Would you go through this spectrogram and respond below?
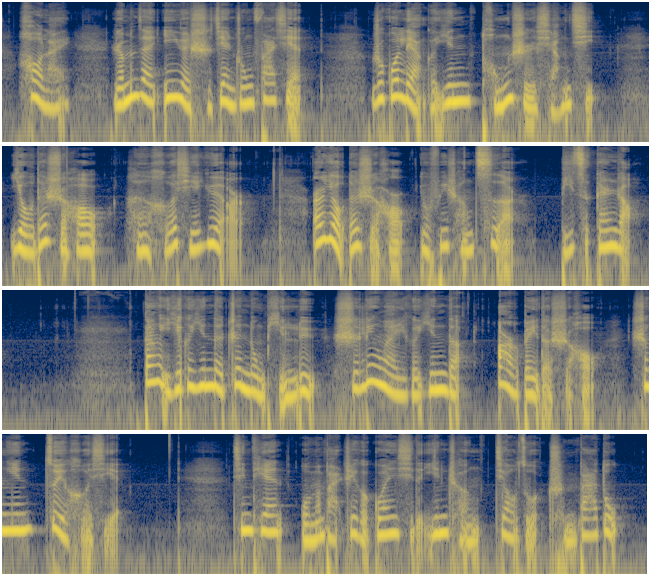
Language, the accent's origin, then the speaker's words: Chinese; China; 我们中国人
